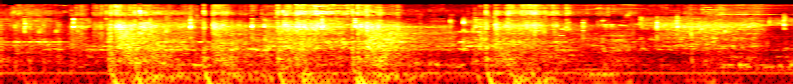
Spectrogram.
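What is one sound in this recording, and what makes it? Shotgun blasts ring out in quick bursts.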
